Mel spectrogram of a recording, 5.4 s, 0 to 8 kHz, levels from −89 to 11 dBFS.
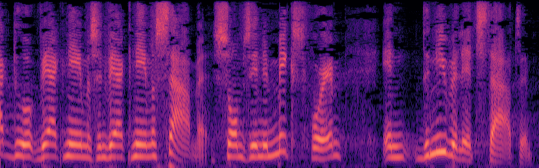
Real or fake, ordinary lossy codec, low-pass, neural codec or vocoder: real; none; none; none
